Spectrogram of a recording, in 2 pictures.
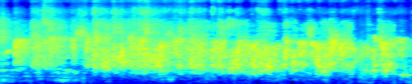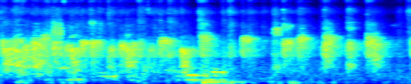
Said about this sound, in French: Acclamez pour lui quand même.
